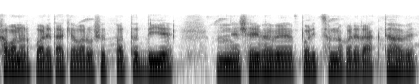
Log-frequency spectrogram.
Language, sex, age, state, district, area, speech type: Bengali, male, 18-30, West Bengal, Uttar Dinajpur, urban, spontaneous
